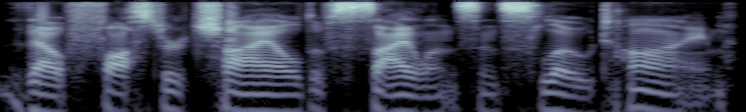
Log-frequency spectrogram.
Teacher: you can hear the l sound repeated in that line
